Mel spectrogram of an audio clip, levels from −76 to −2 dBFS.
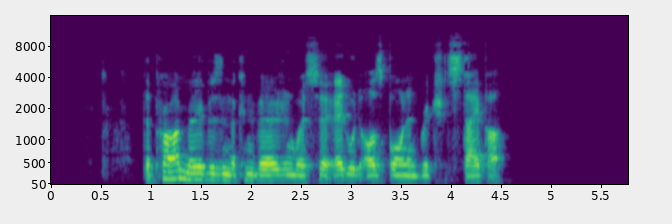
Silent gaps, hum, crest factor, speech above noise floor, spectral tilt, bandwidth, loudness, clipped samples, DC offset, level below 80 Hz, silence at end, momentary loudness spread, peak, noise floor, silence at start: none; none; 18 dB; over 72 dB; -4.5 dB/octave; 9.2 kHz; -19 LUFS; under 0.1%; under 0.1%; -72 dBFS; 1.25 s; 8 LU; -2 dBFS; under -90 dBFS; 0.95 s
